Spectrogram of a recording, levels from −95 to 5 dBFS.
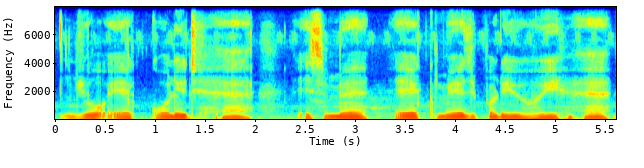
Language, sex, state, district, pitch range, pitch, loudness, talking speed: Hindi, male, Uttar Pradesh, Saharanpur, 110-120 Hz, 115 Hz, -16 LUFS, 105 wpm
